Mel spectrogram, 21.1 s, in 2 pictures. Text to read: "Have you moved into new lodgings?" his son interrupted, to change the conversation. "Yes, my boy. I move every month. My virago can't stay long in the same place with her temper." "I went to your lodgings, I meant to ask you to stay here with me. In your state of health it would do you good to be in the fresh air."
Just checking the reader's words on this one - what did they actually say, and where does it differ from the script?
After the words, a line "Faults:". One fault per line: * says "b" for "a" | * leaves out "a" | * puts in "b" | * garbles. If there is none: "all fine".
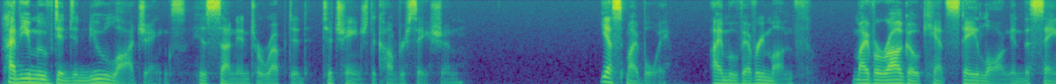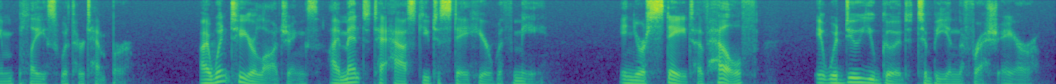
"Have you moved into new lodgings?" his son interrupted, to change the conversation. "Yes, my boy. I move every month. My virago can't stay long in the same place with her temper." "I went to your lodgings, I meant to ask you to stay here with me. In your state of health it would do you good to be in the fresh air."
Faults:
all fine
